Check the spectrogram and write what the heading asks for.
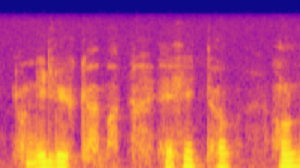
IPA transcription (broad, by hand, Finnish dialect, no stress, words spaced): se on niːl lyhkæim mɑ̥tkɑ̥ ei siːt olːun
